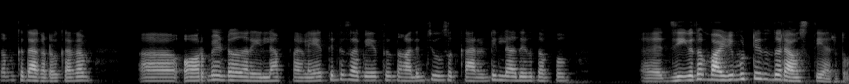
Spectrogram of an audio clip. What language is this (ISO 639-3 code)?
mal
